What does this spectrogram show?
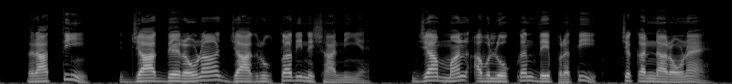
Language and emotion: Dogri, neutral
